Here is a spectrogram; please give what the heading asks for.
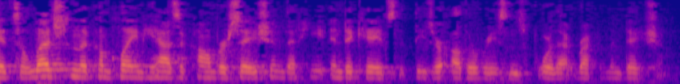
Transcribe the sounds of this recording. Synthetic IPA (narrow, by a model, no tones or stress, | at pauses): ɨtsəlɛd͡ʒd̃n̩ðɨkʰm̩pʰl̥ẽɪ̃nthiɨzɨkʰɑ̃ɱvə˞seɪʃɨ̃nðɨt̚hiʔɪ̃ndɨkʰeɪtsðɨt̪̚ðizə˞ʔʌðə˞ɹizn̩z̥fə˞ðɨ̰ʔ̚ɹɛkəmɨ̃ndeɪʃɨ̃n̩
